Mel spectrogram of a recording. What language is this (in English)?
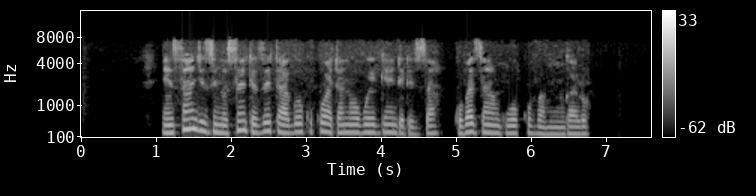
Ganda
